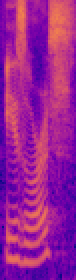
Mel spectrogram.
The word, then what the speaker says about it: Azores: How did you pronounce it? Azores.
